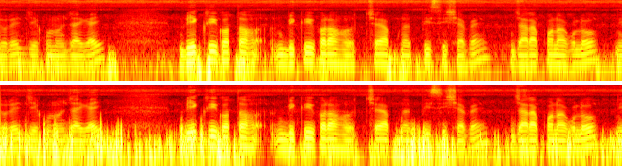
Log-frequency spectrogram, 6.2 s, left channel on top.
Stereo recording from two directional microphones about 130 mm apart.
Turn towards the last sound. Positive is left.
turn(degrees=-40)  # may be behind; listen again after turning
